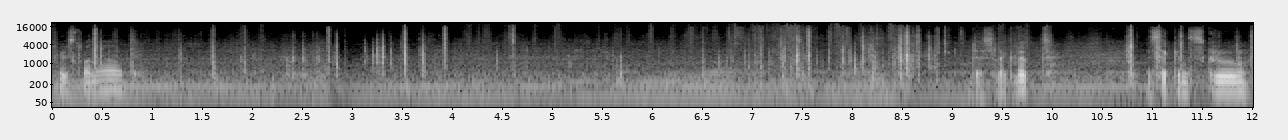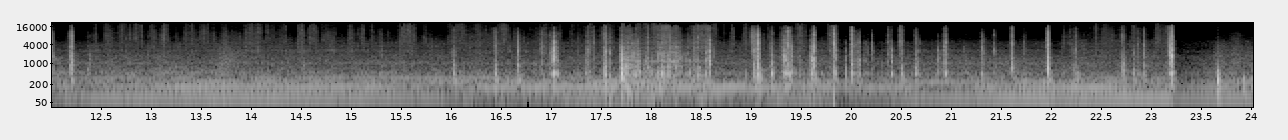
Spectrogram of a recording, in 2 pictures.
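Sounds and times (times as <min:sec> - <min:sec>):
low hum: 0:00.0 - 0:24.0
screwdriver clicks and scrapes: 0:01.2 - 0:09.7, 0:10.7 - 0:23.3.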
